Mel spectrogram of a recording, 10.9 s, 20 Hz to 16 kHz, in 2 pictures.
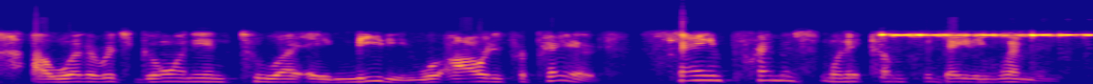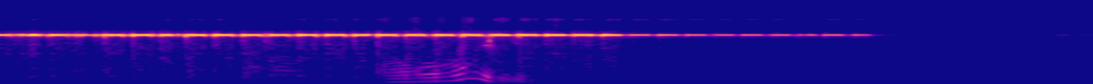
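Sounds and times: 
speech: 0:00.2 - 0:05.4, 0:07.4 - 0:08.2
loud steady high-pitched hotel alarm tone: 0:04.4 - 0:10.0.

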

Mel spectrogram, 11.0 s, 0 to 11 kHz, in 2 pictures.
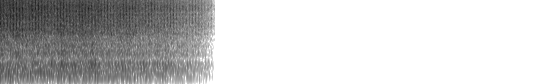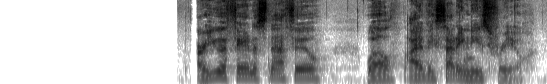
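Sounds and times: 
bomber aircraft engines idling and roaring before takeoff: 0:00.0 - 0:02.2
speech: 0:07.4 - 0:10.9.

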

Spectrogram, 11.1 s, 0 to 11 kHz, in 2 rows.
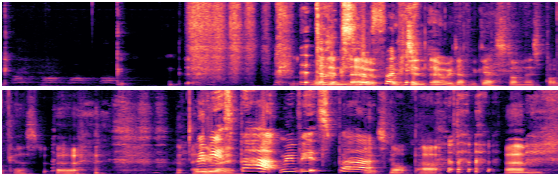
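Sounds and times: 
neighbour's dog barking faintly, protective yapping: 0:00.0 - 0:01.3
laughter: 0:01.8 - 0:04.6, 0:06.0 - 0:07.9, 0:09.4 - 0:11.1
speech: 0:02.9 - 0:11.1.

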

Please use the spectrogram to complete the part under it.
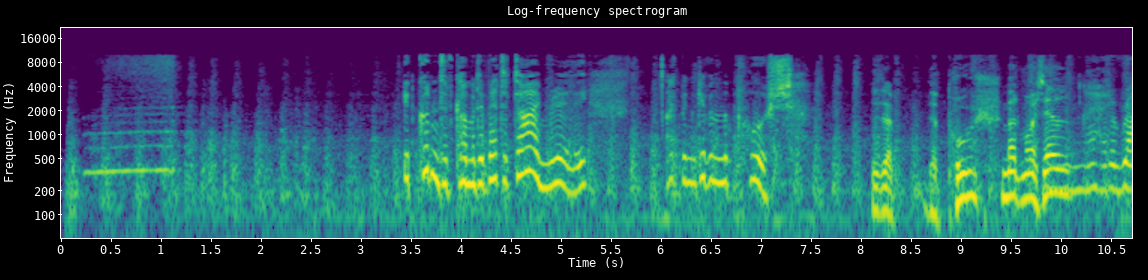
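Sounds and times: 
steam locomotive pulling a boat train chuffing: 0:00.0 - 0:10.7
steam locomotive whistle blast: 0:00.2 - 0:01.4
hissing steam from a passing steam locomotive: 0:00.2 - 0:10.7
speech: 0:03.4 - 0:10.7.

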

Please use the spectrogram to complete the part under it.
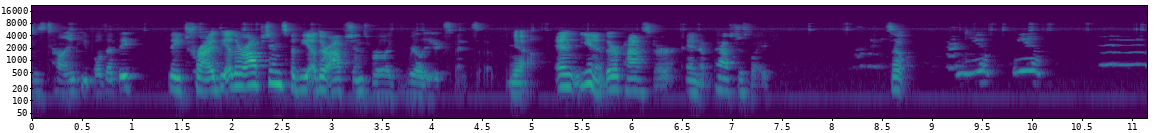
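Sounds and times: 
speech: 0:00.0 - 0:07.5, 0:08.6 - 0:10.2
cat meowing: 0:10.7 - 0:11.1.

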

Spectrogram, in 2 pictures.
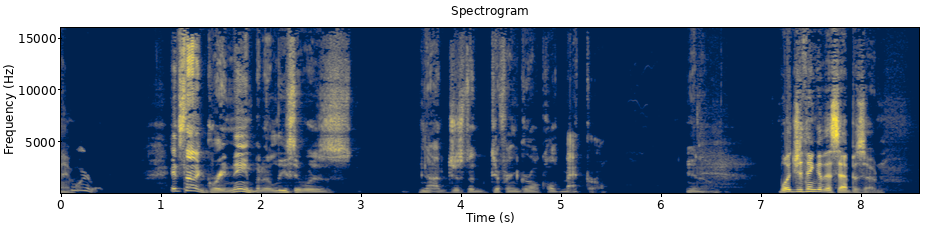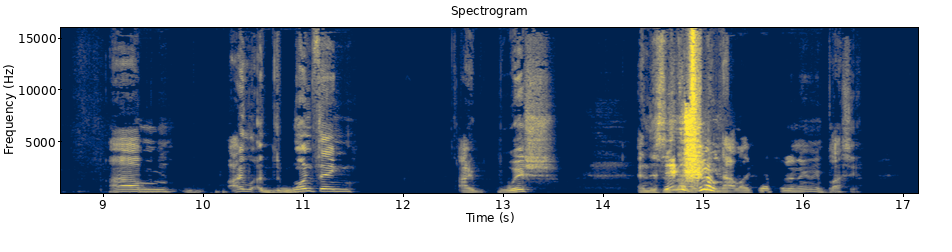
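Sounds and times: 
speech: 0:01.0 - 0:03.0, 0:03.6 - 0:05.5, 0:06.2 - 0:08.4, 0:09.0 - 0:11.6, 0:12.6 - 0:13.6, 0:14.4 - 0:16.6
short voiced gasps and vocal noises: 0:13.9 - 0:15.2
loud sneeze into a microphone: 0:14.6 - 0:15.3.

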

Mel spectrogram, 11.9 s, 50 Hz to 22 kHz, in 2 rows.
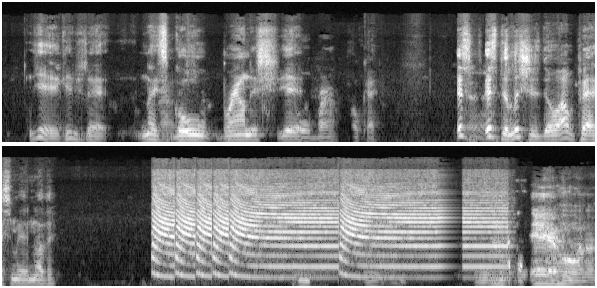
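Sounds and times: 
speech: 0:00.2 - 0:03.8, 0:04.5 - 0:06.6, 0:11.1 - 0:11.8
loud blaring air horn blasts: 0:07.4 - 0:11.1.

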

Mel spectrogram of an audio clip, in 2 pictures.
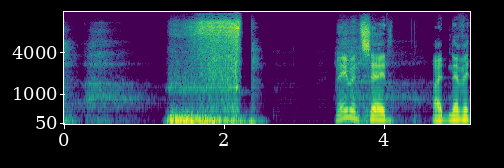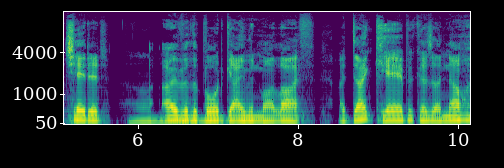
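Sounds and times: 
deep inhale through the nose: 0:00.0 - 0:02.5
forceful breath out through the mouth: 0:00.0 - 0:02.6
speech: 0:03.4 - 0:05.7, 0:06.3 - 0:10.1.

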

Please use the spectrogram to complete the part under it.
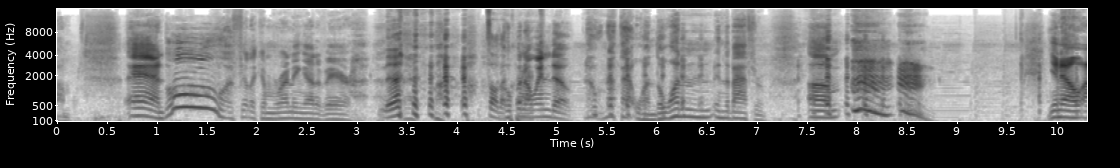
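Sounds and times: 
speech: 0:00.0 - 0:08.8, 0:09.7 - 0:10.2
laughter: 0:03.2 - 0:08.8
man clearing his throat: 0:07.7 - 0:08.8.

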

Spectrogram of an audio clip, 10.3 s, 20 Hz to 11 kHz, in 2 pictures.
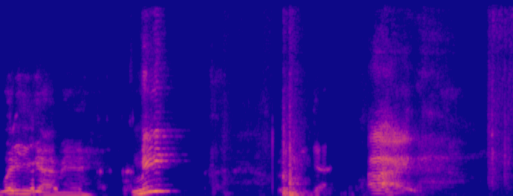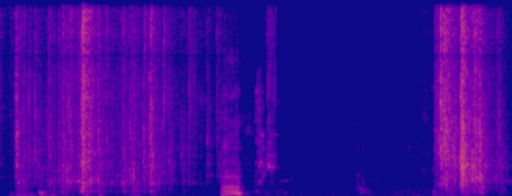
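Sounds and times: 
speech: 0:00.0 - 0:01.8, 0:02.8 - 0:04.4, 0:07.4 - 0:07.6
paper crinkling and rustling: 0:04.9 - 0:07.4, 0:09.4 - 0:10.2.

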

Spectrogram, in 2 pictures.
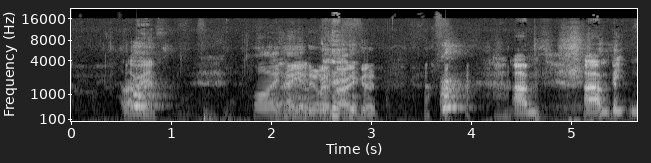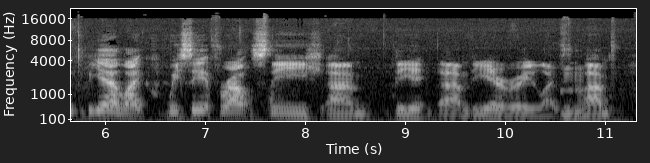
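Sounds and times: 
speech: 0:00.5 - 0:01.0, 0:01.8 - 0:11.2
dog barking with whiny yelping: 0:00.5 - 0:01.1, 0:03.7 - 0:04.0
laughter: 0:00.6 - 0:06.8.

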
